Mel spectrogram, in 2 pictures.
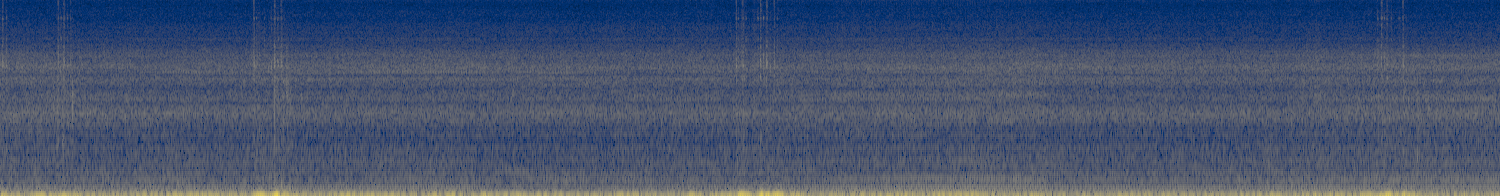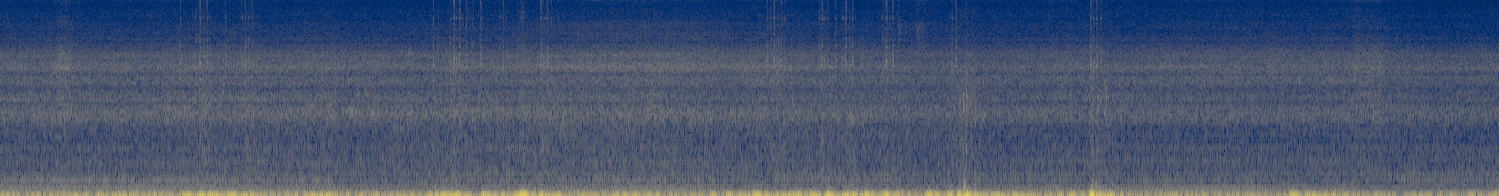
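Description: Honda Dio scooter under way at low speed: wind rumbling on the microphone over the steady note of the scooter's small engine, with a few short knocks.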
